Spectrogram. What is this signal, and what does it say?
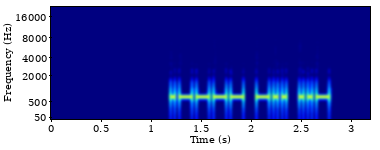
Morse code, heard as a keyed tone, about 28 wpm, 690 Hz. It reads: 1DU
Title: Three Challenging Letter-Number Combinations 28wpm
